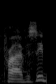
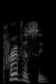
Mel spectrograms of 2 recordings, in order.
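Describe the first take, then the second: First: It is said the American way. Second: It is said the British way. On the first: "we say privacy" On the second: "but the Britons say privacy"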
